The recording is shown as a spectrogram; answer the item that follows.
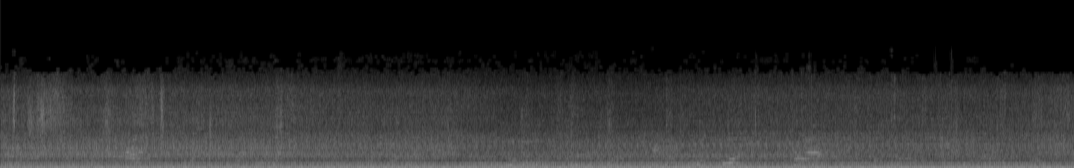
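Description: A steady, unbroken low mechanical hum, with faint voices in the background.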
